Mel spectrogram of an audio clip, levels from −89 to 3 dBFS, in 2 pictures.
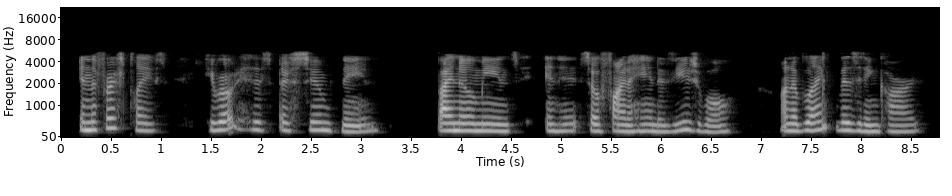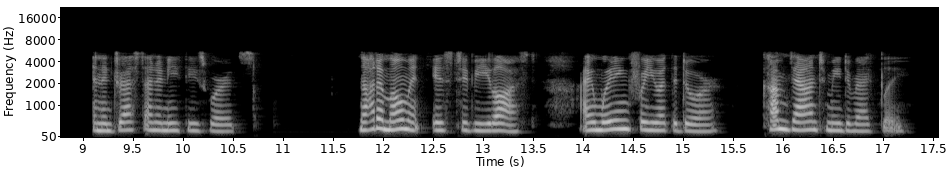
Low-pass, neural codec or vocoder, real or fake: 5.4 kHz; none; real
